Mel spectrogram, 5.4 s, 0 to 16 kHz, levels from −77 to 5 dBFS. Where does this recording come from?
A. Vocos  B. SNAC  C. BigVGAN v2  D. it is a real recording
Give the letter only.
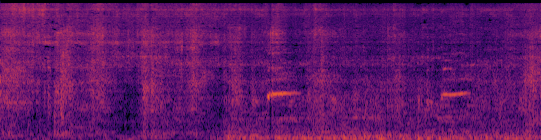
B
